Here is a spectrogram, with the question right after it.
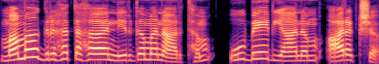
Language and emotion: Sanskrit, neutral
